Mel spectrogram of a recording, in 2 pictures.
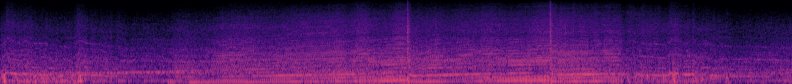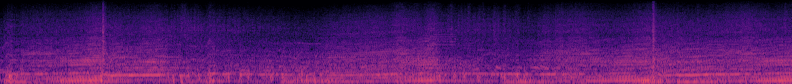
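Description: A racing car engine screams at high revs, rising through the gears and dropping as it shifts down.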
